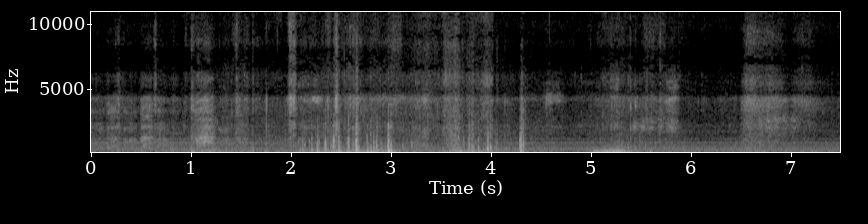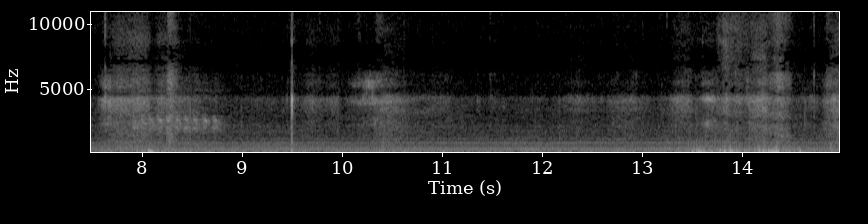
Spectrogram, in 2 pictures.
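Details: Kangal dogs, tired after chasing wolves and just back from the hunt, panting quickly and quietly, with louder breathy bursts near the start and the end, over a steady low indoor hum.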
